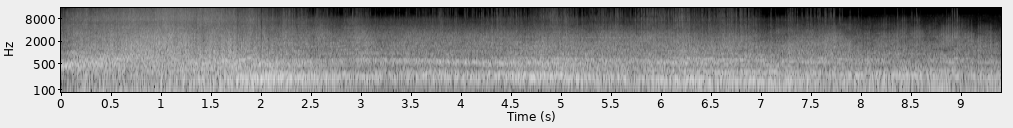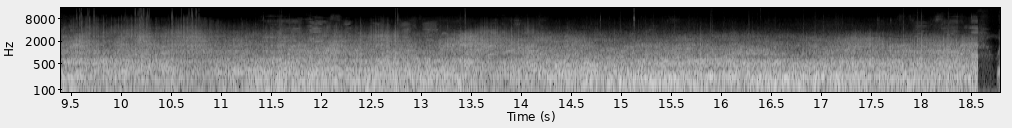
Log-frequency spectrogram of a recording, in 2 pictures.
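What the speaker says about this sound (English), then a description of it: "The F-15 was like the Cadillac of fighter planes." An F-15 fighter jet passes low overhead as a loud, broadband roar that swells early, then holds a steady rushing drone across the whole stretch, with wind buffeting and excited voices partly under it.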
